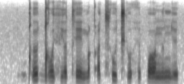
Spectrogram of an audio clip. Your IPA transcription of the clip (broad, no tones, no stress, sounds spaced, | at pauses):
ǃʼ ɵ ɡ͡ǃ ɔ fʲ ɔ tʰ e mʲ ɵ qʼ ə t͡sʰ u t͡ʃʼ u h ɪ p ɔ n u ɲ ɪ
